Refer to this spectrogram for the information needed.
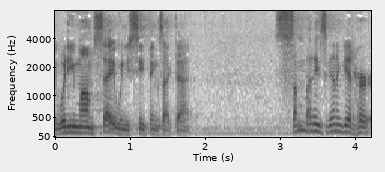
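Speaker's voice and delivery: mock-calm tone. Speaker quoting what a stepmother would say, imitating a very calm tone. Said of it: "she would say very calmly".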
